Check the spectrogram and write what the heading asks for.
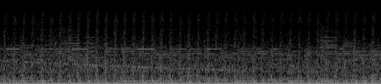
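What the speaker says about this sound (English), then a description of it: "Come on, I got a helicopter" Video game helicopter, a steady rapid rotor chop with continuous engine drone, moderately loud and unbroken.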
